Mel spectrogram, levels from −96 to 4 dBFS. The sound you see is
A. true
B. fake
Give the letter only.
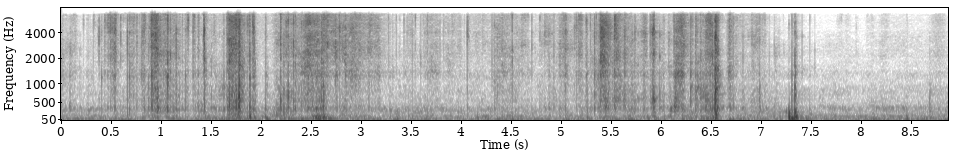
B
